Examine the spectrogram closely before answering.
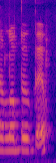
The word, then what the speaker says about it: Labubu: It's a Labubu.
